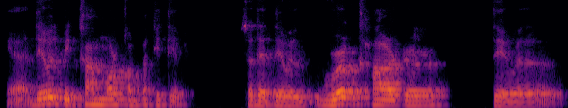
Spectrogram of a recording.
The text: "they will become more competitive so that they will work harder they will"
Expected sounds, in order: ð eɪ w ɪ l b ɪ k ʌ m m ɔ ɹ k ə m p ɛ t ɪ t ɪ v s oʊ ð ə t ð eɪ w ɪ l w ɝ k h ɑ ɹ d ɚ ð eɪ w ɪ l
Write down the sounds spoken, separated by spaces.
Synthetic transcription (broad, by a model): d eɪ w ɪ l b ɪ k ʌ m m ɔ ɹ k ə m p ɛ t ɪ t ɪ v s oʊ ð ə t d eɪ w ɪ l w ɝ k h ɑ ɹ d ɚ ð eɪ w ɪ l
